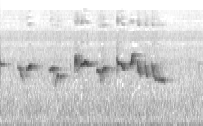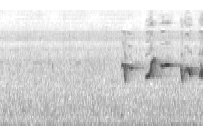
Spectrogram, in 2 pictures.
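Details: Robin in the wild, mountains of East Java, Indonesia: a long cascading phrase of slurred clear whistles, a pause of a few seconds, then another energetic warble.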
